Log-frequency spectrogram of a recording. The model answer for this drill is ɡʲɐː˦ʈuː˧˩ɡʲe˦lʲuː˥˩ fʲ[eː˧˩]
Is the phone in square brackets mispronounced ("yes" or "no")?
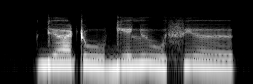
yes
